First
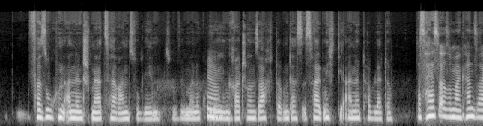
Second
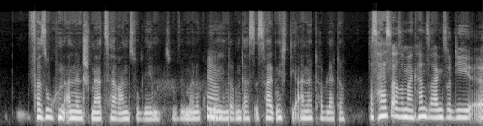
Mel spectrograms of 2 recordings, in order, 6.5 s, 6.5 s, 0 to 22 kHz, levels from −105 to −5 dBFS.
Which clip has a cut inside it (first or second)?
second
